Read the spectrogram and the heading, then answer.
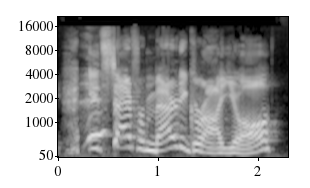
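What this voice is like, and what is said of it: Horrible put-on Southern accent. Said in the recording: “said with a horrible southern accent into his camera”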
